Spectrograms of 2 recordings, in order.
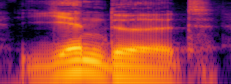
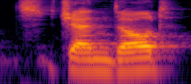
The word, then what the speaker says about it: Gjendød: Today we are talking Yender uh veels Norwegian. I like how you pronounce that.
